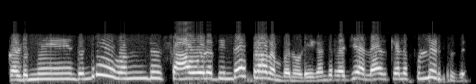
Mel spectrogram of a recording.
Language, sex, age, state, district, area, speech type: Kannada, male, 18-30, Karnataka, Uttara Kannada, rural, conversation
